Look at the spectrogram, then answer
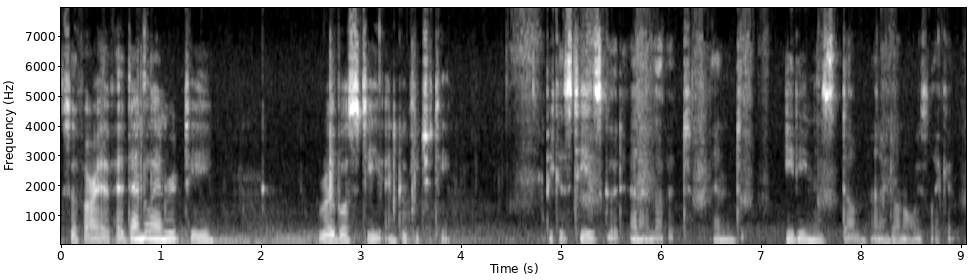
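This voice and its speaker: A woman's voice: medium pitch, brisk, gravelly, noisy background. A woman chatting casually in a playful, self-deprecating, tangent-prone ramble, expressively acting out her own thoughts. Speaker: ASMR and audio content creator.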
